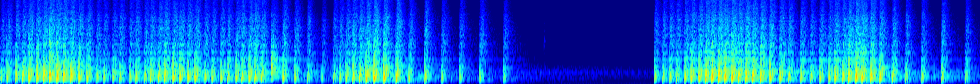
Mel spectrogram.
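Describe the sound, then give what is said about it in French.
Rapid alternating single-stroke drumming, right-left-right with a stick in each hand, played very fast. Dense crisp hits pour out in two long bursts, then a few seconds of silence, then another long burst. “Alors lui, ça va très très vite. Donc droite, gauche, droite, avec chaque baguette.”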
